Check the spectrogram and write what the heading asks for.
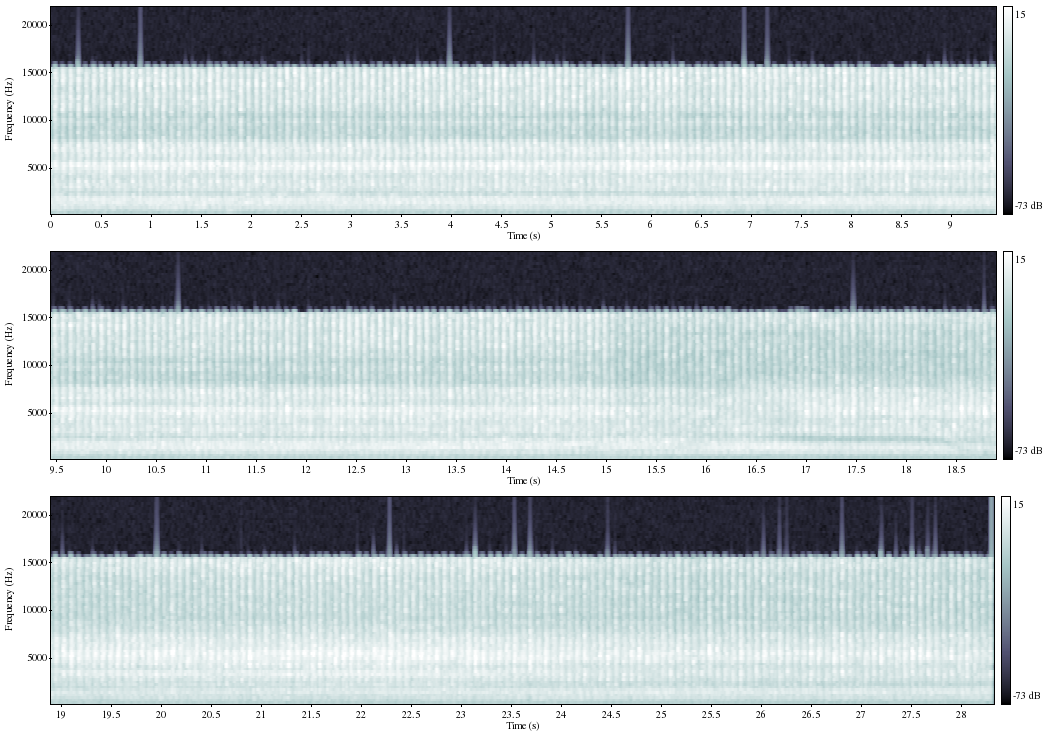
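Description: Engine of a river boat running steadily at a constant speed.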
